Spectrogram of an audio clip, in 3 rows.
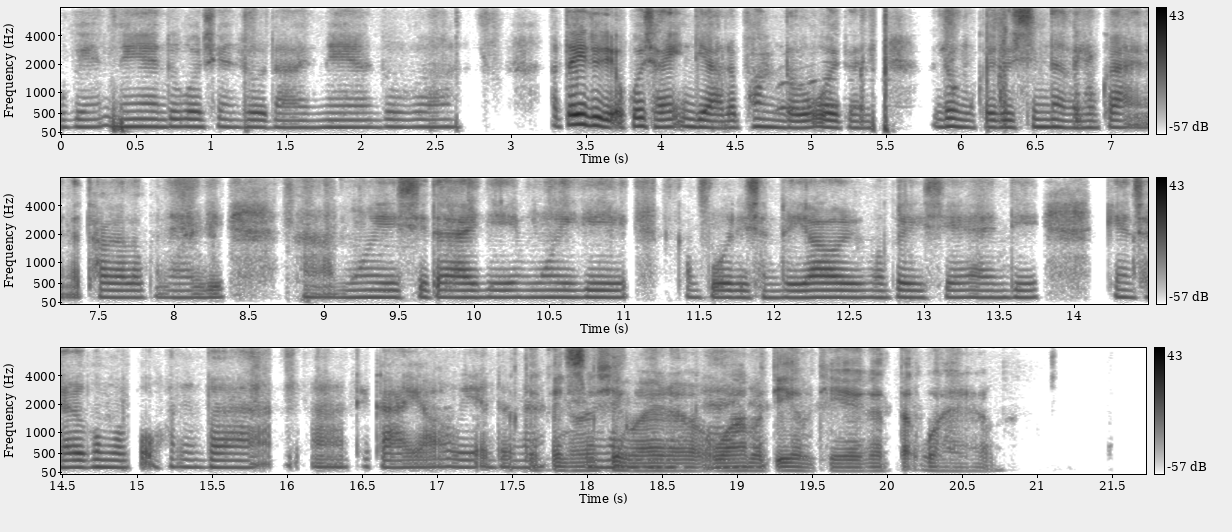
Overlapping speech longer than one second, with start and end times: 17.6-19.1

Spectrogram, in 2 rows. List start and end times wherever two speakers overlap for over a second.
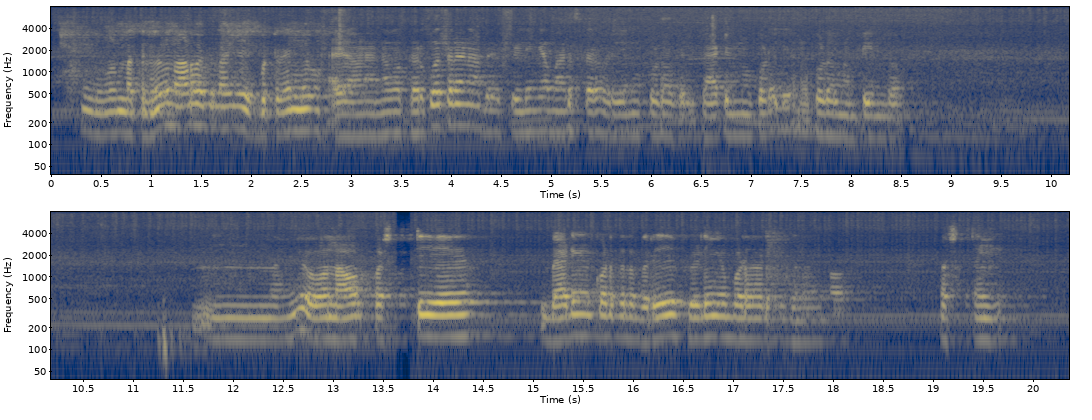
none

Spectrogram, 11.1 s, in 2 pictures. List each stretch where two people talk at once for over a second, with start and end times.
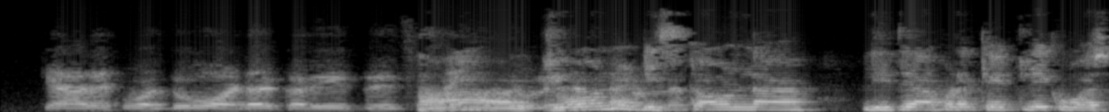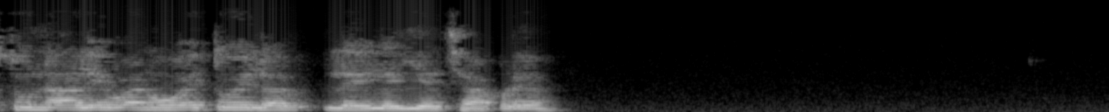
2.1-3.4

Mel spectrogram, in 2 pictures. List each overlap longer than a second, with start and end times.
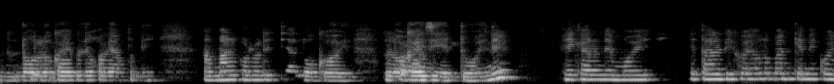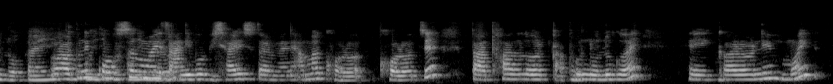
8.9-10.1

